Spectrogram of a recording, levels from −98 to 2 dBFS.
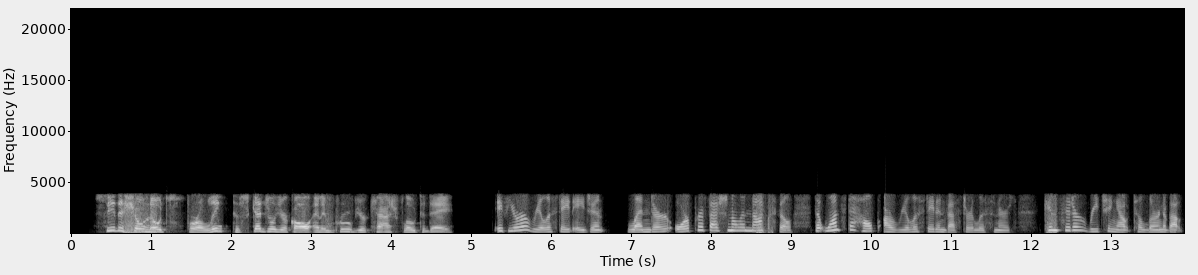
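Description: From the start the speech is carried by a Bluetooth CVSD headset codec, confined to roughly 150 Hz to 3.7 kHz. Its one-bit delta coding leaves a granular hiss, scratchy s sounds, and slope overload where loud high content outruns the adapting step size.

Bit errors on a Bluetooth voice link occur at 0.65 to 1.07 s, 3.18 to 3.29 s, 8.56 to 8.80 s and 12.18 to 12.32 s, at an error rate of a few percent. Each flipped bit nudges the waveform only slightly and decays, producing rushing crackle rather than loud clicks.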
